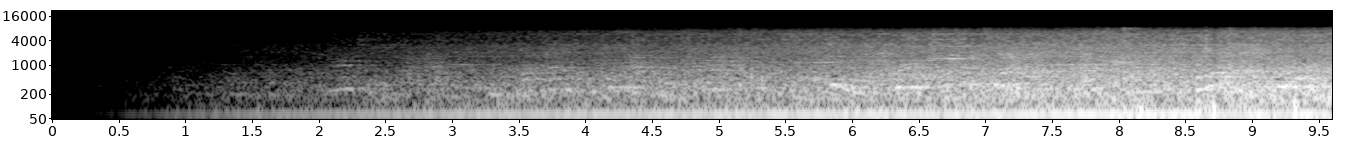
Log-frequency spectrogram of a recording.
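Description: Distant voices murmur in a large echoing hall, fading in from silence.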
